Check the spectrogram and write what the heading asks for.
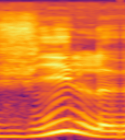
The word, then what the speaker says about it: ville: Se tiver 2 L's aqui, na maioria dos casos, a gente aqui vai dizer ville, porque é uma exceção, tá? Vai ser som de L mesmo.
